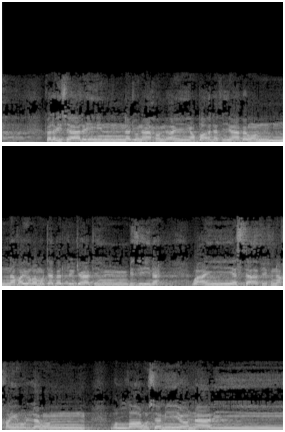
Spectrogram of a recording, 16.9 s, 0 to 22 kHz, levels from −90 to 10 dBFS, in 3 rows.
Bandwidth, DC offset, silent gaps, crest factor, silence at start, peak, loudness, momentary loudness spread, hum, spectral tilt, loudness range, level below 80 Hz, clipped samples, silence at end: 11 kHz; under 0.1%; none; 12 dB; 0 s; -6 dBFS; -19 LUFS; 6 LU; none; -4.5 dB/octave; 2 LU; -68 dBFS; under 0.1%; 0 s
